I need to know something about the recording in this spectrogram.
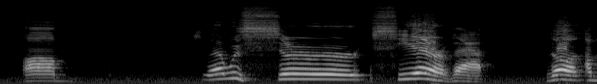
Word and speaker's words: Sirvap: he knew the pro correct pronunciation of sierra vap no it's not sir that but sierra i was like oh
